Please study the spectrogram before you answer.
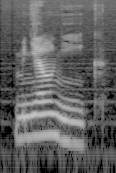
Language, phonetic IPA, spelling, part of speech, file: Czech, [ˈmɲɛlɲiːk], Mělník, proper noun, Cs Mělník.ogg
- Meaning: a town in the Czech Republic, lying at the confluence of the Elbe and Vltava rivers, approximately 35 km north of Prague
